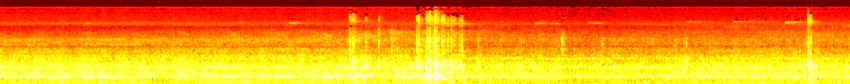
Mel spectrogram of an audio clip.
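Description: Bicycle rolling along a paved trail: steady tyre and wind rumble, with a brief cluster of clicks and a louder rattle about seven to nine seconds in.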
